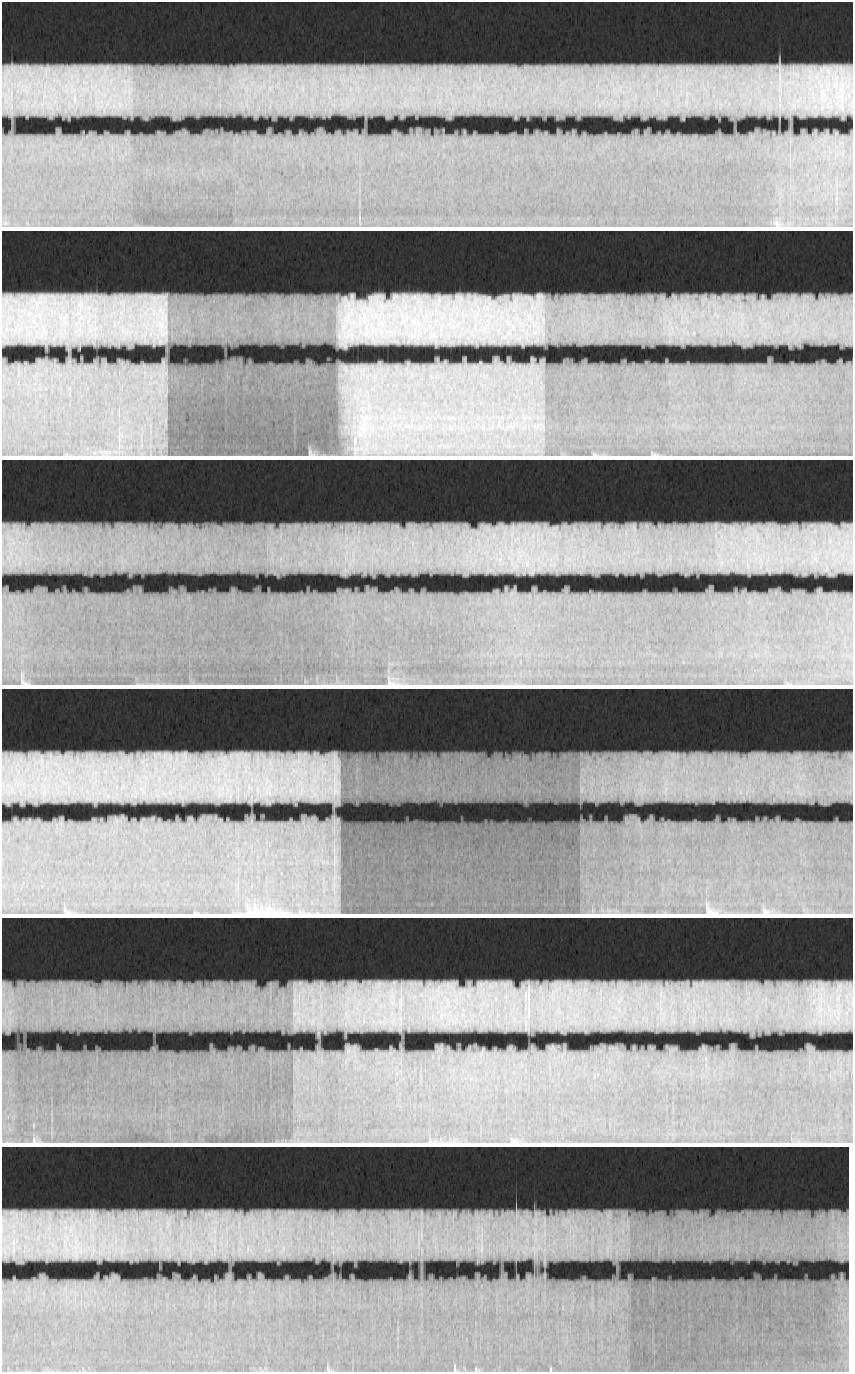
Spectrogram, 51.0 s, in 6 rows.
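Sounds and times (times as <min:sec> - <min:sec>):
vegetables sizzling in a pan: 0:00.0 - 0:51.0
spoon knocking and scraping pan: 0:07.6 - 0:10.0, 0:14.0 - 0:15.4, 0:19.9 - 0:22.2, 0:24.7 - 0:28.9, 0:31.4 - 0:34.6, 0:38.0 - 0:40.3, 0:41.0 - 0:46.1, 0:46.8 - 0:48.3.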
